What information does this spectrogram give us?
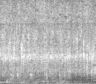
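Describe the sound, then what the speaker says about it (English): Hot dogs sizzle in a pan with caramelizing onion, a steady broadband hiss and crackle that holds evenly throughout without pauses. "those beauties are sizzling"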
